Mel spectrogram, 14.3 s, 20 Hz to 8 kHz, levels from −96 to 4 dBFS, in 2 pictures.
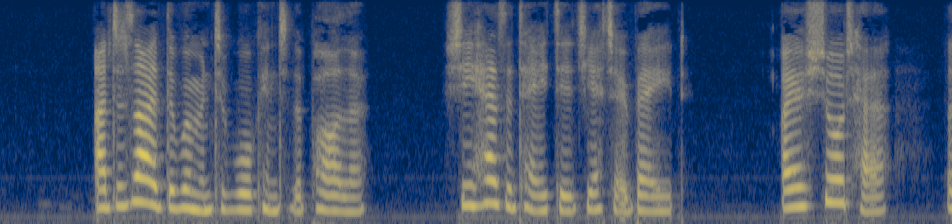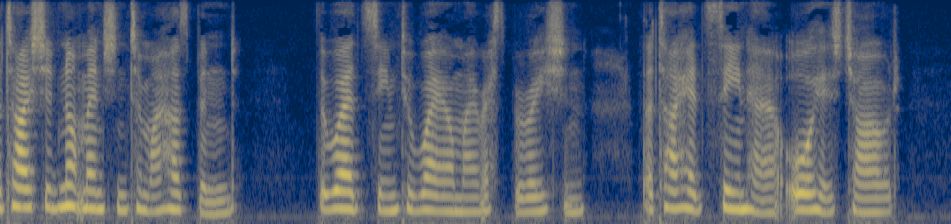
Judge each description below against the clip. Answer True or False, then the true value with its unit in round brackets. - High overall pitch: True (220 Hz)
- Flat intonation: False (3.3 semitones)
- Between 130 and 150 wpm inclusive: False (170 wpm)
